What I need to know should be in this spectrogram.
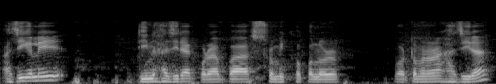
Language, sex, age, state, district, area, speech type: Assamese, male, 18-30, Assam, Morigaon, rural, spontaneous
